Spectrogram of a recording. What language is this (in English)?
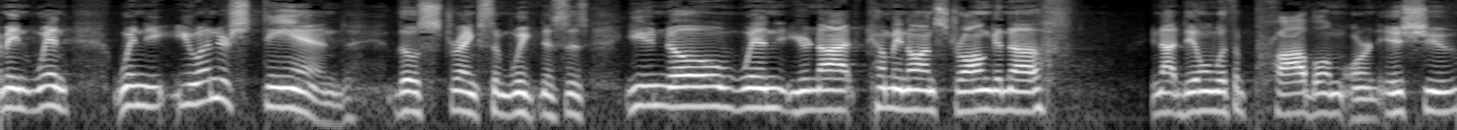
English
